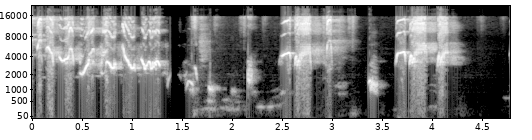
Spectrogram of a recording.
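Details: White-rumped shama, Medan type, in morning song: a dense burst of high twittering, then scattered lower notes and gaps, then loud, sharp, high phrases.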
